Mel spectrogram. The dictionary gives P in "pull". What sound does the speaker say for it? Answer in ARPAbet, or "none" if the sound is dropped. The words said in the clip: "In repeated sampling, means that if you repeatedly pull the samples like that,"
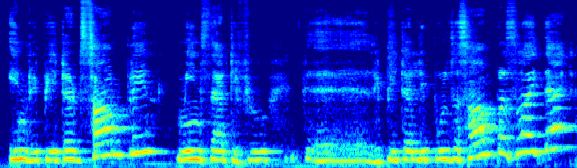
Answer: P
